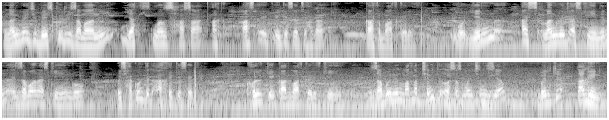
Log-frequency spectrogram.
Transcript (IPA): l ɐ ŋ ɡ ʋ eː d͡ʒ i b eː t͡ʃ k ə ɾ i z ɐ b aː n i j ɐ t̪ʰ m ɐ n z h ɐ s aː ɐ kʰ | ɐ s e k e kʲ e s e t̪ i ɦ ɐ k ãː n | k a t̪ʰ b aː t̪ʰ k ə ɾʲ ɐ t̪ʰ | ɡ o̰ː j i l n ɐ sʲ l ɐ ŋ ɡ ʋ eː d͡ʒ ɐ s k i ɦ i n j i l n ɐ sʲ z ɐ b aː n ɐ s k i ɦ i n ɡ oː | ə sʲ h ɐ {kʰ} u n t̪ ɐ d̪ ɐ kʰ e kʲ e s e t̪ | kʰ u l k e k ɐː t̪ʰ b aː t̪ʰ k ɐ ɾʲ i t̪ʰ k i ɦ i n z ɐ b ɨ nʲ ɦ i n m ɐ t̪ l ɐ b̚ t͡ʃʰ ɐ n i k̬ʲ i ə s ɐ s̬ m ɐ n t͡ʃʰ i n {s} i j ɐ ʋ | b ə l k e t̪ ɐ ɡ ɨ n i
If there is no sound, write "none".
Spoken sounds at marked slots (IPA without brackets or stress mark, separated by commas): k, z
